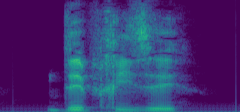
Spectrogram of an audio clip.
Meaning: 1. to undervalue, depreciate 2. to underestimate (in value) 3. to underestimate oneself
- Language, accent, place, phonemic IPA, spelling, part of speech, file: French, France, Lyon, /de.pʁi.ze/, dépriser, verb, LL-Q150 (fra)-dépriser.wav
